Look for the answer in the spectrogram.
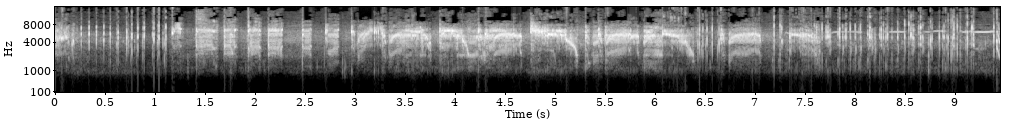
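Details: Lure call for swiftlets: a continuous, crowded twittering of high rising and falling chirps with buzzy edges, steady throughout.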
